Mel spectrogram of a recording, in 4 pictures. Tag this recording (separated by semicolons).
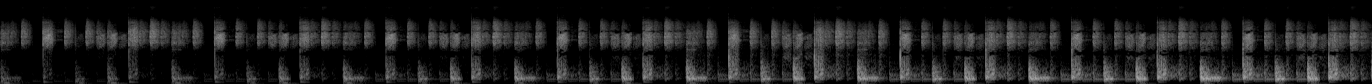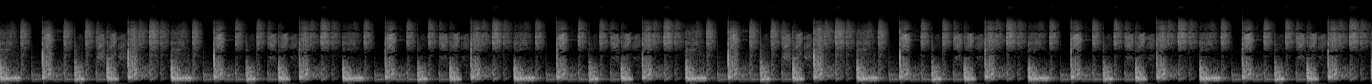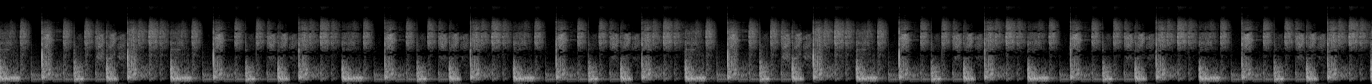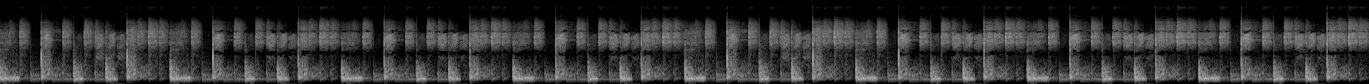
crescendo; dance; electronica; harmonic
